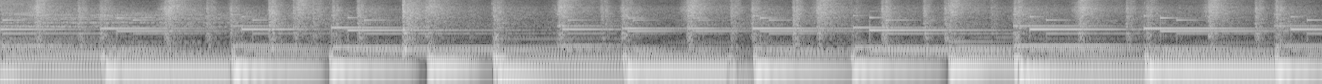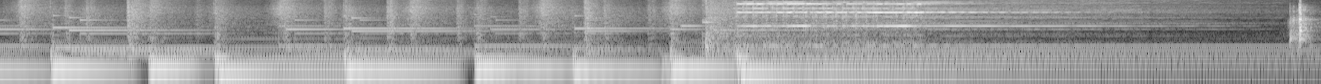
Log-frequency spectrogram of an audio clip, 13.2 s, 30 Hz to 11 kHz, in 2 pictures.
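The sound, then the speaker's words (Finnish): A telephone bell at the Kielitoimisto language advice telephone service, in a radio drama set in the 1940s, rings in quick, rhythmic bursts that repeat steadily for about ten seconds, then gives way to a longer sustained ring that slowly fades. No voices are heard. “Kielitoimistossa, maisteri Suominen puhelimessa.”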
